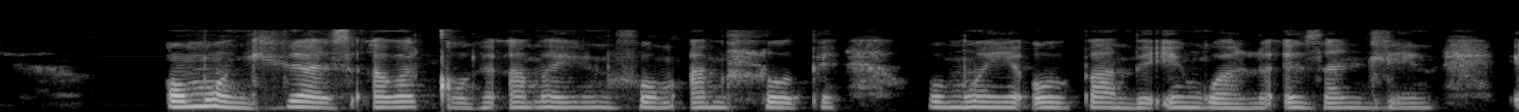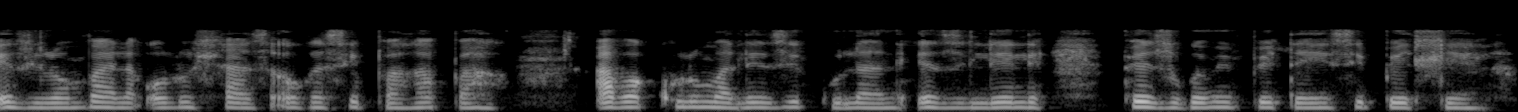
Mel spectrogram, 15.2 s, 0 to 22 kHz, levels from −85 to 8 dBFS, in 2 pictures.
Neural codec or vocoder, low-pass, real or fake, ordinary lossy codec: vocoder, 22.05 kHz, 80 mel bands, HiFi-GAN; 7.2 kHz; fake; MP3, 48 kbps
